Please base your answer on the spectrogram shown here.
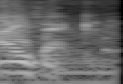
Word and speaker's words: Isaac: We cease with the use of the short I, like Ishak and Ishak. We go to a long I, we change the pronunciation of the double A in the Greek, and we shift the accent from the second to the first syllable.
